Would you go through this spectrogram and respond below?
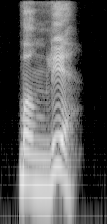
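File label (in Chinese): "猛烈", Chinese; HSK6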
